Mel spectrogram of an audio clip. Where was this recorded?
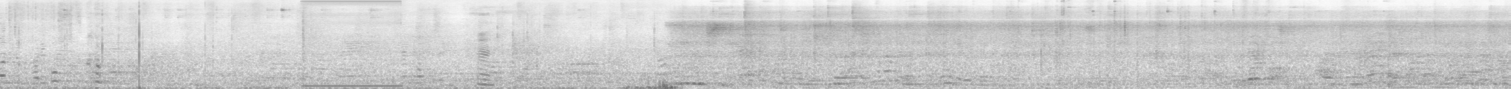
in a subway station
